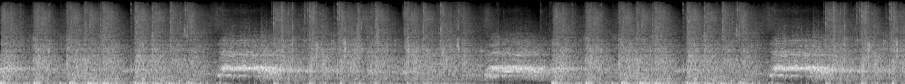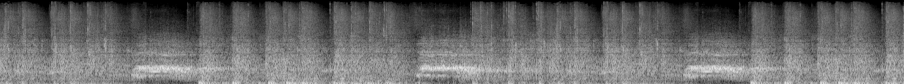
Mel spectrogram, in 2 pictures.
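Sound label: city claps, football songs and soccer chants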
